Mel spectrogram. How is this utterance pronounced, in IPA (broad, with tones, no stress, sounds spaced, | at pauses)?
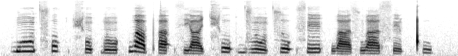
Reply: ɡ ɔ̃˦ t͡sʰ ɔ˦ k̚ t͡ɕʰ ɔ̃˨ p̚ l ɔ̃˨˩ h w a˥˧ pʰ a˨ ʔ s j a˨˩ t͡ɕʰ o˦ ʔ d͡z ɔ̃˥˧ t͡s o˦ ʔ s ẽ˦ h w a˨˩ s w a˧ s ẽ˨ p̚ kʰ u˦ p̚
